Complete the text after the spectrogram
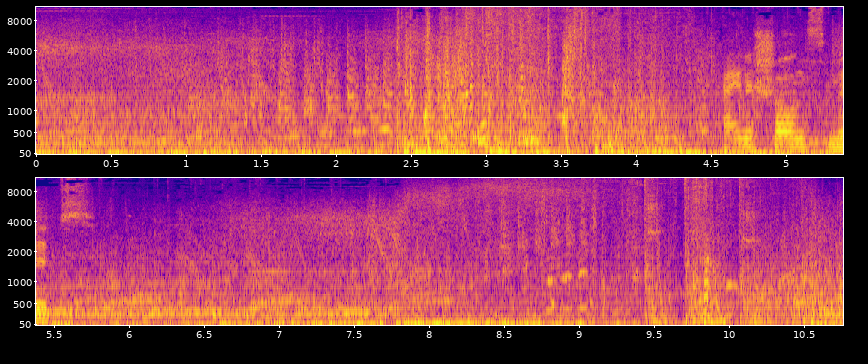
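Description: Blasts and bursts of energy crackle and boom in a game fight.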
